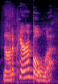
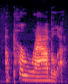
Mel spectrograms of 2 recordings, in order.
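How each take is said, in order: First: Parabola stressed on the first syllable, PARabola; deliberately wrong stress, PARabola. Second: Parabola stressed on the second syllable, paRAbola; correct stress. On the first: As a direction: say parabola as PAIR-a-bola, hitting the front. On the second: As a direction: say parabola as pa-RAB-ola, the right way. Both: Shown as a demonstration. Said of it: "putting the emphasis on the wrong syllable".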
